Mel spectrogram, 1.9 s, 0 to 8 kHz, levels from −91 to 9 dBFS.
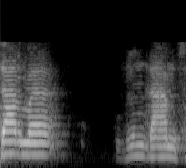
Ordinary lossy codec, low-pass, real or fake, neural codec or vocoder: AAC, 16 kbps; 7.2 kHz; fake; codec, 16 kHz in and 24 kHz out, 2.2 kbps, FireRedTTS-2 codec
